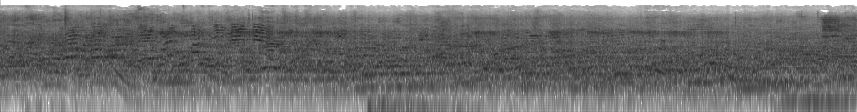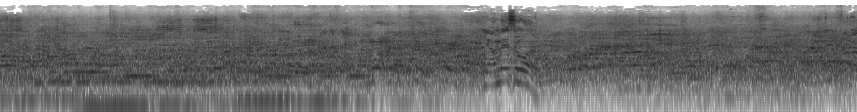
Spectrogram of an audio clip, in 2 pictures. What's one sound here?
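A crowd of young people chatters and shouts loudly.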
